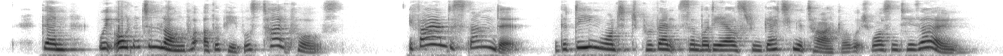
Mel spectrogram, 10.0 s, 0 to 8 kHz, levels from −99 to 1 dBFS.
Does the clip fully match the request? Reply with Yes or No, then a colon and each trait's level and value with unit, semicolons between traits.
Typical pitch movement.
No: wide, 6.0 semitones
